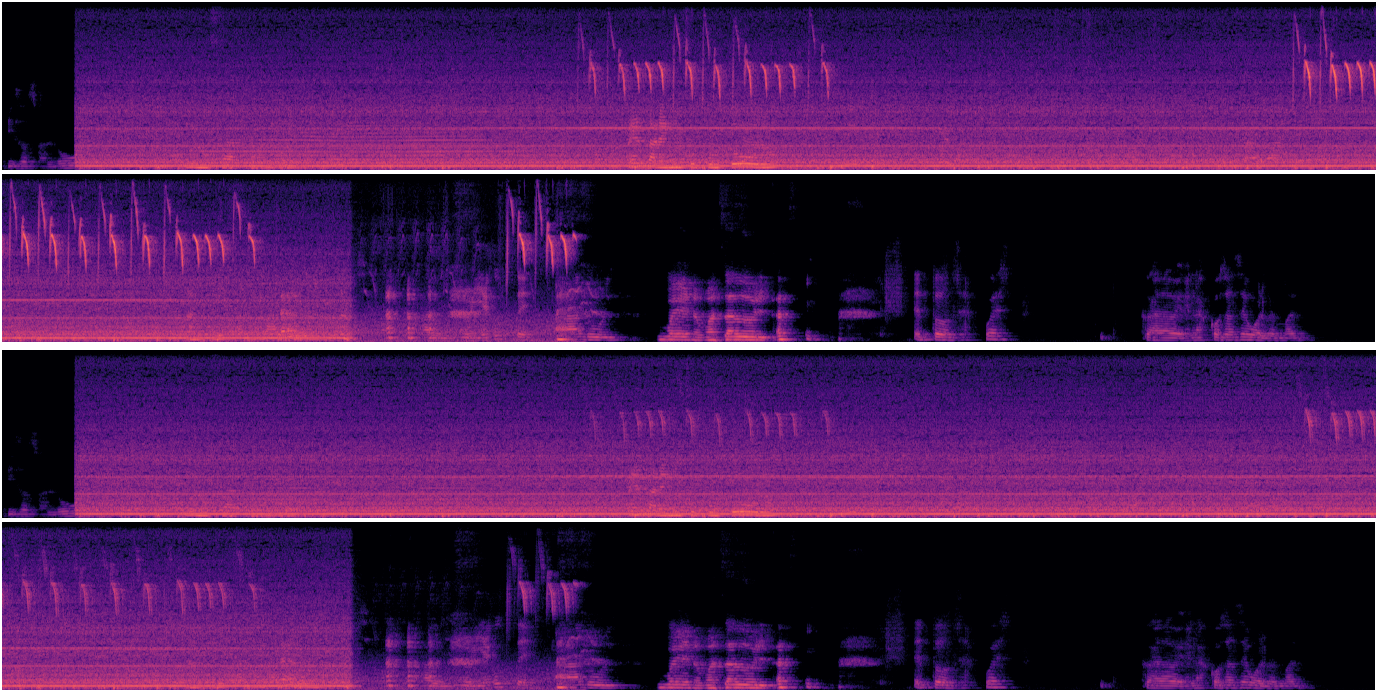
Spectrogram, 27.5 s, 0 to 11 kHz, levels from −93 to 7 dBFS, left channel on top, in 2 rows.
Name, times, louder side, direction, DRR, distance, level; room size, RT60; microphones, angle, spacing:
voice 1, 0.1-1.7 2.3-5.8 6.7-7.8 8.3-10.1 10.5-11.7 12.4-13.3 13.8-15.4 16.1-20.0 22.6-23.8 25.1-26.7, left 2 dB, 45° left, 5 dB, 2.6 m, -47 dB
sound 1, 0.7-17.2, right 1 dB, 5° right, 0.9 m, -32 dB
voice 2, 1.8-3.3 6.2-7.8 15.6-16.7 17.6-18.5 19.3-19.7 20.3-21.6 22.1-22.5, left 2 dB, 25° left, 7 dB, 0.9 m, -36 dB
Wind instrument woodwind instrument, 1.9-6.0, left 5 dB, 60° left, 0.9 m, -43 dB
sound 2, 3.7-19.5, left 12 dB, 90° left, 0.7 m, -39 dB
12.5 x 6.8 x 4.2 m, 0.28 s
head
